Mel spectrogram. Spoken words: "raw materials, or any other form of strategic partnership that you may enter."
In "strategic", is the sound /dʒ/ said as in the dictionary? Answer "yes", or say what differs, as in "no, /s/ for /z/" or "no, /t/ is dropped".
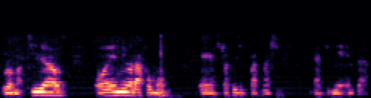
yes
